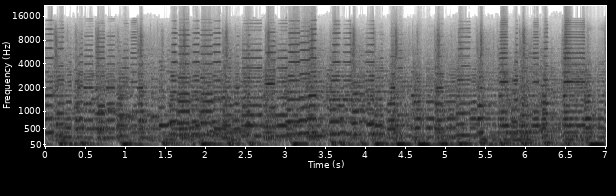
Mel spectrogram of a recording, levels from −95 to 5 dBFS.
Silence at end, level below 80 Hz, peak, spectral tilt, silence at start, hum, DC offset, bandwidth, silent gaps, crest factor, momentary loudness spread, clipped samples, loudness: 0 s; -14 dBFS; 0 dBFS; -4 dB/octave; 0 s; none; under 0.1%; 18 kHz; none; 6 dB; 3 LU; 5%; -7 LUFS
